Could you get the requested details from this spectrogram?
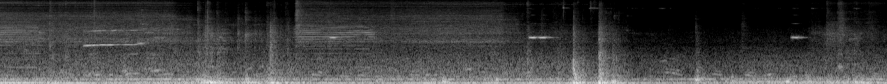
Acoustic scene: bus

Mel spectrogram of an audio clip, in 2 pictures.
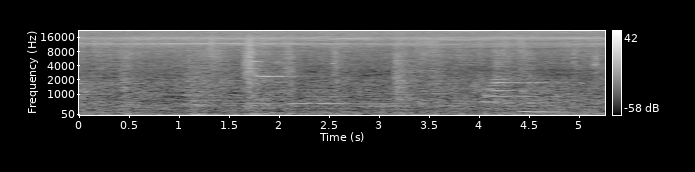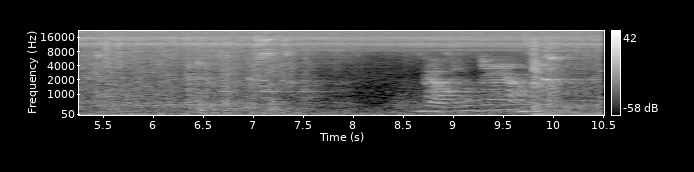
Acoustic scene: elevator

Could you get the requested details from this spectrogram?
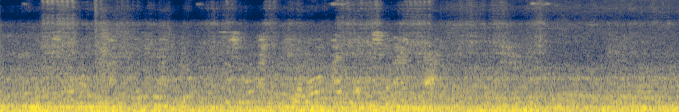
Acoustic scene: bus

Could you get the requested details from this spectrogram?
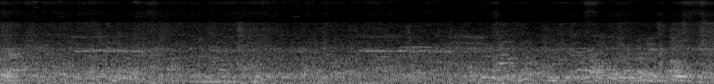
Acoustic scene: crowded indoor space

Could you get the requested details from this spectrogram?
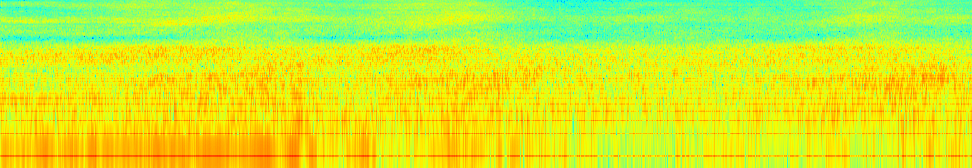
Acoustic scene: street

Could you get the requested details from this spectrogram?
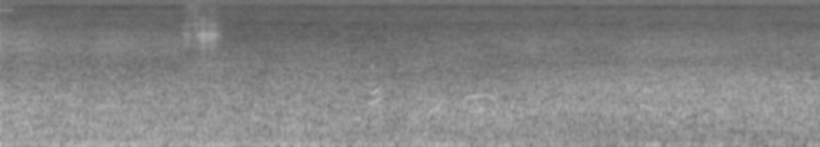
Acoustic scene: street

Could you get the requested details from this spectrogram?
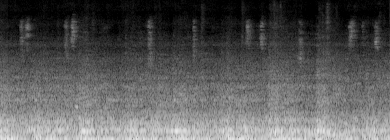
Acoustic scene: subway train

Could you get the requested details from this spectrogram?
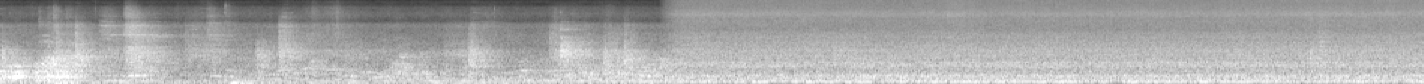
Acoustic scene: restaurant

